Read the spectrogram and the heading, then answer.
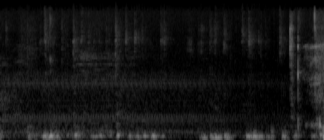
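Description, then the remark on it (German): Someone types a short text: rapid keystrokes on a computer keyboard, a steady patter of clicks in two bursts separated by a brief pause, ending with a sharper clack. No voices. “Ich habe kurz einen Text so. getippt.”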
